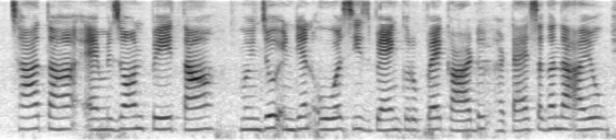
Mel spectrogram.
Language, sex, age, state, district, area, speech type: Sindhi, female, 18-30, Madhya Pradesh, Katni, urban, read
